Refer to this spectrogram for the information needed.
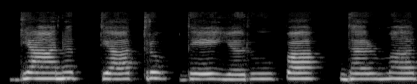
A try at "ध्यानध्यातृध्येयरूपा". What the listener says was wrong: So here dhyatru, you see this T and there is no U sound, not dhyatru, but dhyatru, like Krishna, kr, r, okay? Like T. Dhya, dhyana dhyatru dhye, dhyana dhyatru dhyeya rupa.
